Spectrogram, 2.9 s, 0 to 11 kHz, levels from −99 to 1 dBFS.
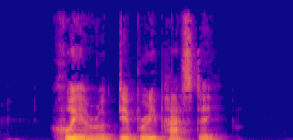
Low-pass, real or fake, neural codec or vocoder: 9.9 kHz; real; none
